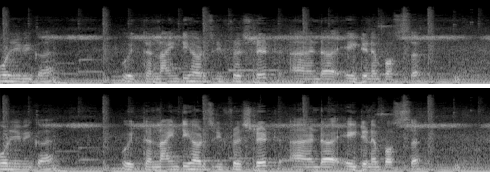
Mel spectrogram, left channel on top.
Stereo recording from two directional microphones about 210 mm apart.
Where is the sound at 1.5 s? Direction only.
40° right (ahead or behind).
